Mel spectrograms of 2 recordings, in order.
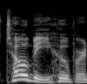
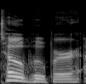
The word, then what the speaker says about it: Tobe Hooper: And that is Tobe Hooper, not Tobe Hooper. I've seen a whole lot of influencers mispronounce that dude's name recently.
